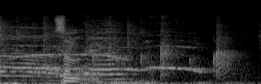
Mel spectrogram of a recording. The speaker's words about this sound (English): We got golf claps in the radio booth and thumbs up.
